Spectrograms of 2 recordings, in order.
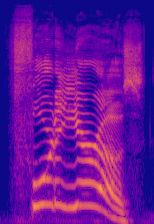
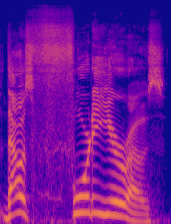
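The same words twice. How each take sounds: First: High, drawn-out exclamation; incredulous high wail; outraged repeat. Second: Said in the usual way. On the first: Acted. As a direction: stretch it out in disbelief, pitched way up.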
